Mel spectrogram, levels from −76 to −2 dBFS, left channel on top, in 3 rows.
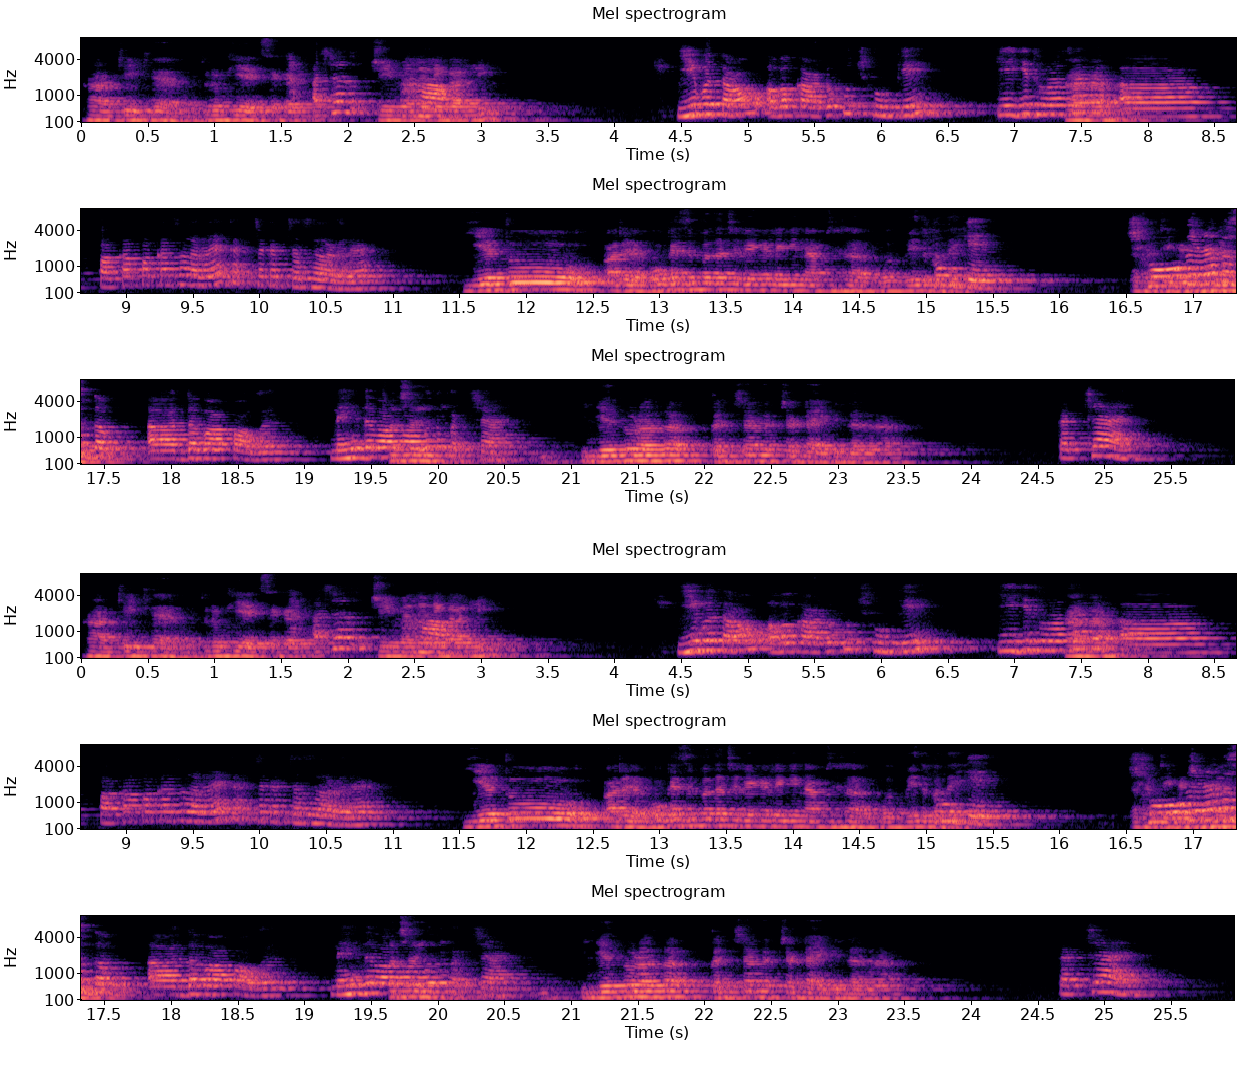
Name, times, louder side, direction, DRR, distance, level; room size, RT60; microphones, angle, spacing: voice 1, 0.0-1.7 2.2-3.1 7.4-7.8 11.5-15.3 16.5-17.2 19.6-20.1 20.8-23.4, left 2 dB, 20° right, -3 dB, 0.6 m, -25 dB
voice 2, 2.4-2.8 4.5-6.3 6.9-8.5 8.8-10.9 15.1-15.5 16.5-18.8 19.2-20.0 20.3-20.5 24.7-25.2, left 1 dB, 35° left, 1 dB, 0.4 m, -25 dB
3.0 x 2.6 x 2.7 m, 0.95 s
head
